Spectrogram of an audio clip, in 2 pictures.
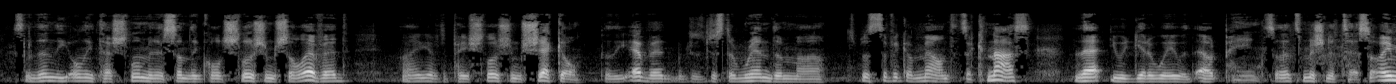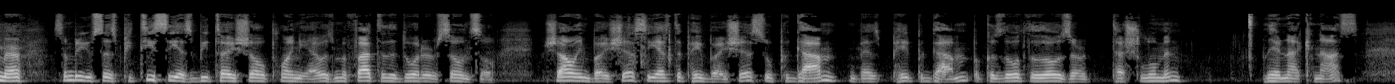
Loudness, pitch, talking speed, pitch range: -22 LUFS, 150 Hz, 165 wpm, 140-165 Hz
